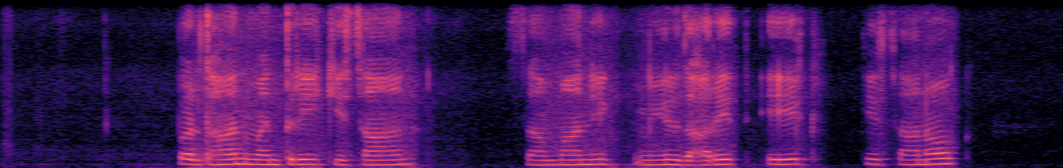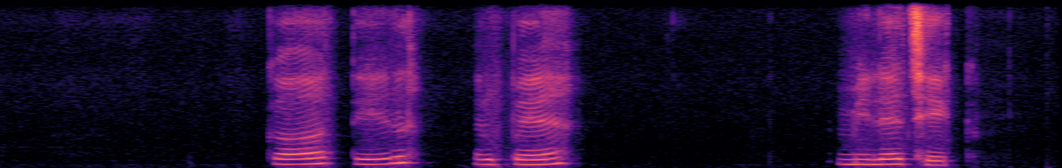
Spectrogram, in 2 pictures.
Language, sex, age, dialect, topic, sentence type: Magahi, female, 18-24, Northeastern/Surjapuri, agriculture, statement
